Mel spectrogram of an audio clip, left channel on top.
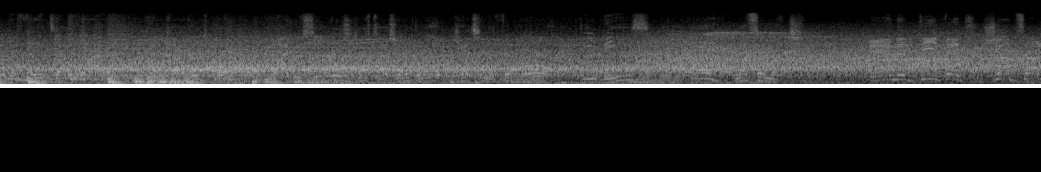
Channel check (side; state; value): right; silent; 57 dB below the other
